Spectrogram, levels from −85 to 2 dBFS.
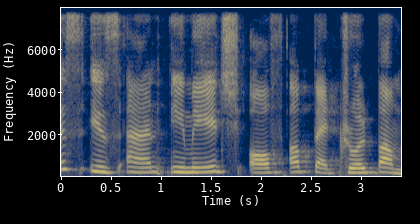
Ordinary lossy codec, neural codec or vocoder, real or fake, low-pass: none; codec, 16 kHz, 2 kbps, FunCodec, trained on LibriTTS, 25 frames a second; fake; none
